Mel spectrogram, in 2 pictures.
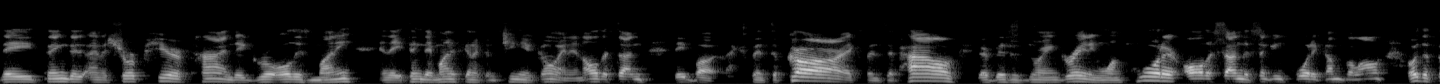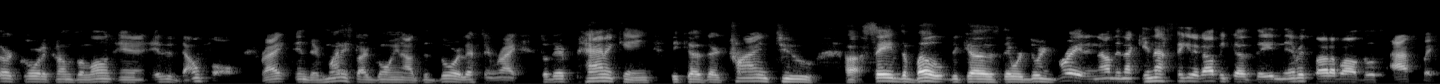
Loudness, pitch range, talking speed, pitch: -24 LUFS, 115-140 Hz, 210 wpm, 125 Hz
